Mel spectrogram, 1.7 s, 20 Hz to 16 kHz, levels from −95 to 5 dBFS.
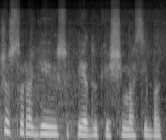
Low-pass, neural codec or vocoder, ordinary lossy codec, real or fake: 14.4 kHz; none; Opus, 16 kbps; real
